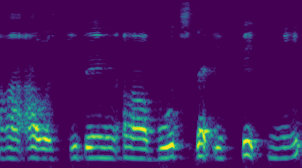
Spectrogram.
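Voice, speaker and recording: A woman with a strong Peruvian accent speaks at a fairly slow pace. Her pitch is medium. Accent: heavy Peruvian Spanish. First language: Quechua. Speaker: military aircrew member. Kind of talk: interview. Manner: halting.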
